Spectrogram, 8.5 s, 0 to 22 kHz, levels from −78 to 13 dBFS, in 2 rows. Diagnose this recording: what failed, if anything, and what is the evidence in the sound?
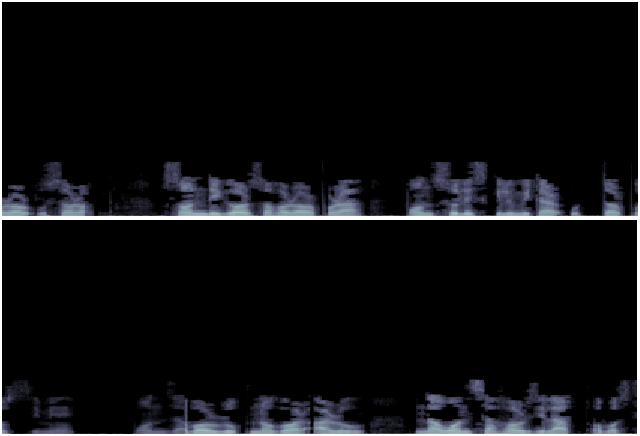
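The speech is watery and swirly throughout, with nothing above 5.5 kHz and weak frequency detail flickering on and off between frames. The heavy damage fits a bitrate around 16 kbps, and the likely cause is MP3 compression at the codec stage. A plain low-pass filter would remove the treble but would not produce this frame-to-frame swirl.

Two sudden gain jumps occur. From 0.55 to 0.65 s the level drops by about 20 dB, and from 4.29 to 5.47 s it drops by about 18 dB. In both cases the speech and background noise step down together and then step back instantly. That points to a digital gain change applied without a ramp, likely in processing. A gradual fade or an automatic gain control would glide between levels instead of switching abruptly.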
